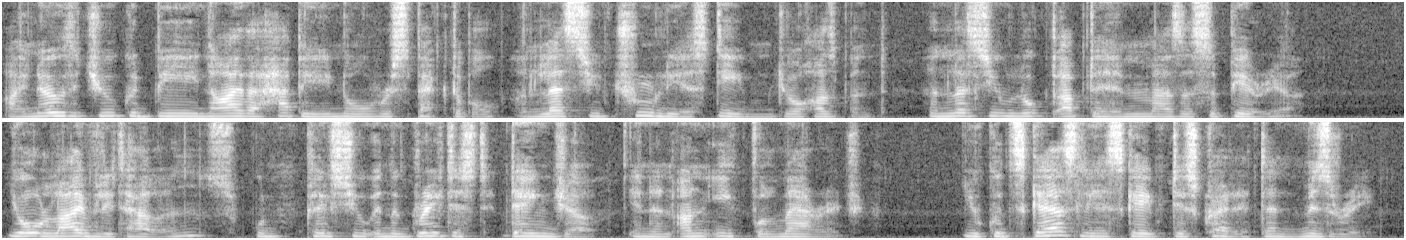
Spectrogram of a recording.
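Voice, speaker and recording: A wry older gentleman father from a classic novel audiobook, played by a woman. The delivery is measured, dry and formal, with a fond, advising temper. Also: medium pitch, fairly even intonation, close to an everyday voice. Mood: grave, tender. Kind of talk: audiobook character voice.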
